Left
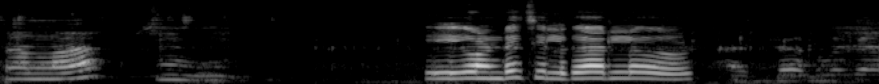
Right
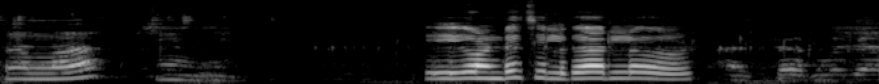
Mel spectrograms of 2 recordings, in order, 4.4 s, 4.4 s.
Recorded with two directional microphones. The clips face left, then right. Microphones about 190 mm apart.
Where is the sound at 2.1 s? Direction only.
Centre (ahead or behind).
